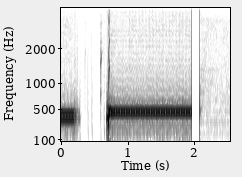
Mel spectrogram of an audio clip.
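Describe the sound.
Telephone line tones during a bank call transfer: a short tone and a brief blip, then a steady single-pitch tone lasting over a second, ending with two quick clicks.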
